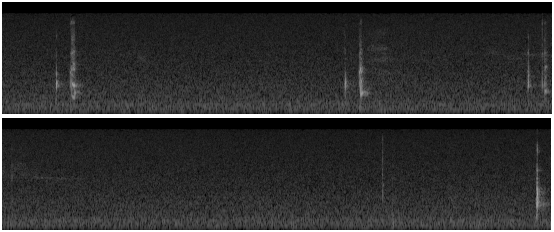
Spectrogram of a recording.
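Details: Six sharp, brief hiccup sounds at irregular intervals, some in quick pairs, in a quiet room.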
